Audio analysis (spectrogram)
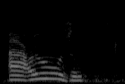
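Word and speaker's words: أعوذ: Here, this is the lesson number 1, and the first word of this isti'aza is a'udhu. In this word, you have to make sure you pronounce the letter Ain very correctly.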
